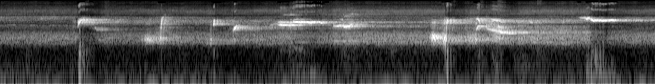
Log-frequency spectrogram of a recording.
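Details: Short burst of hawfinch song: a few sharp, high ticks followed by thin whistled notes sliding downward, clean and close with little background.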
